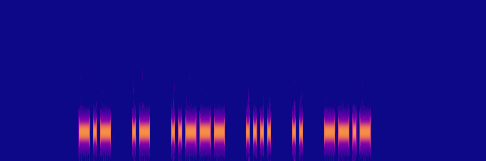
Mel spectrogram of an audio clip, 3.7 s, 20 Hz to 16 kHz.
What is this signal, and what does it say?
Morse code, heard as a keyed tone, about 46 wpm, spaced as for 32 wpm, 700 Hz. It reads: KA2HIQ
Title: USA Call Signs - 2x Character Spacing - 45wpm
